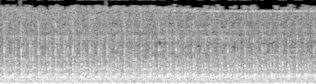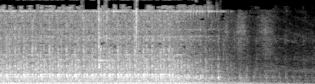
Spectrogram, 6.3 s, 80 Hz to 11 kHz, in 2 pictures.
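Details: 1997 GMC 7500 bucket truck, Caterpillar 3116 diesel, cold first start at 32°F, no coolant so run briefly: settles into even idle with light knock about four beats per second, then shuts down; owner blames cold; diesel knock at idle.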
